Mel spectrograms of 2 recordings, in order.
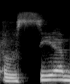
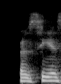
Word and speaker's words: Osea: Today's episode is sponsored by Osea Malibu, the original plant-based results-driven skincare line. Osea, pronounced O-C-E-A,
